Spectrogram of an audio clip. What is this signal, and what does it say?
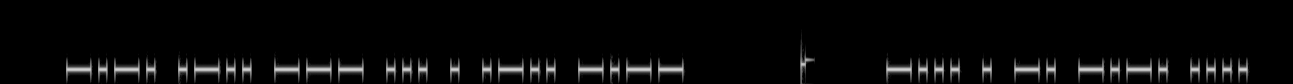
Morse code, heard as a keyed tone, about 15 wpm, 700 Hz. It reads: CLOSELY BENCH
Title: Sentences from Top 1400 Words - New Word Drill - 15wpm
